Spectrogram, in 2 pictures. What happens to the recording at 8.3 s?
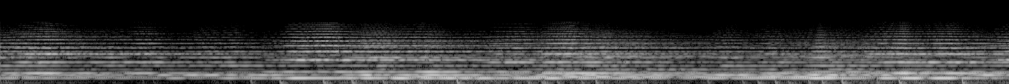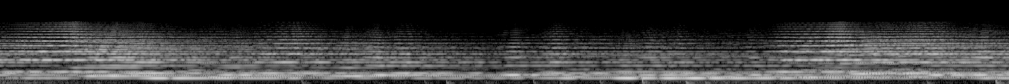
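Nothing goes wrong at 8.3 s; the audio plays through that moment intact, with no dropout, click or distortion.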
